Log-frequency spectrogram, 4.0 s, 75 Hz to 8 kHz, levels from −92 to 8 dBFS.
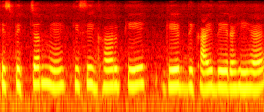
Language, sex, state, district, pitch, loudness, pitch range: Hindi, female, Uttar Pradesh, Lalitpur, 220 Hz, -16 LUFS, 210-230 Hz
